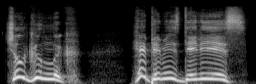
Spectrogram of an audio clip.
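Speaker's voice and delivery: high, loud hysterical shouting; loud, high-pitched outburst; yelling. A narrator's reading. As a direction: yell it out, nerves breaking. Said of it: "diye bağırdı".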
